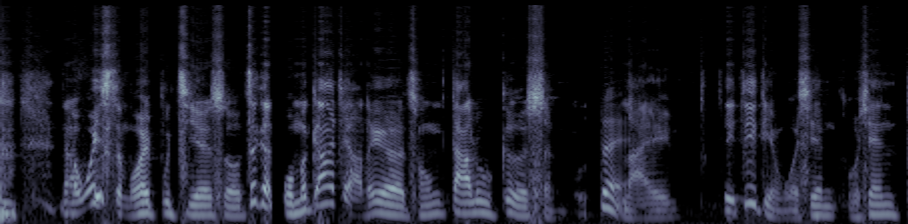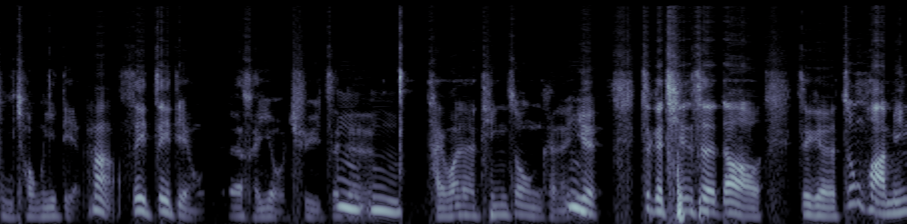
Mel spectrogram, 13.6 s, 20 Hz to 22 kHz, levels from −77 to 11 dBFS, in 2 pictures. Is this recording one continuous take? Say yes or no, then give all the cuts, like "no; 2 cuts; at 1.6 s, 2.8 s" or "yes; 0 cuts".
no; 1 cut; at 2.0 s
